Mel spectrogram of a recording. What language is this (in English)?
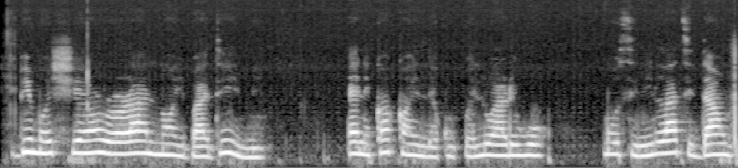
Yoruba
